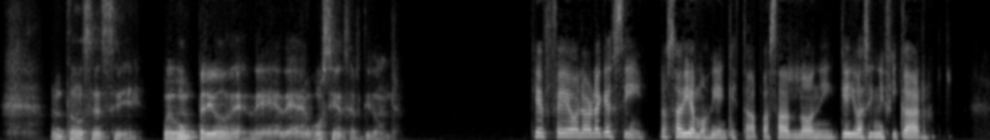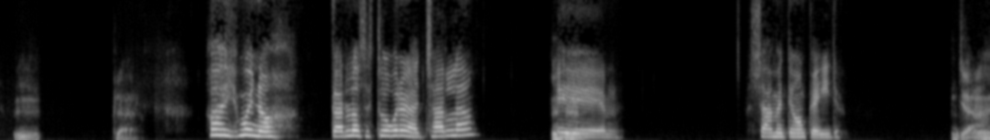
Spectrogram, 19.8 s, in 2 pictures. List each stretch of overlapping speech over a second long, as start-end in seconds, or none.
none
